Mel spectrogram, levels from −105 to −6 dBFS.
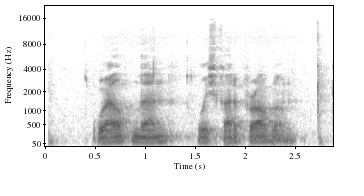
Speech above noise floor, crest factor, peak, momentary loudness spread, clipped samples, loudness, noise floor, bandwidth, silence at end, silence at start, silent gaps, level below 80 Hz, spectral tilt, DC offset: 23 dB; 18 dB; -32 dBFS; 9 LU; under 0.1%; -49 LUFS; -71 dBFS; 13.5 kHz; 0.1 s; 0.05 s; none; -78 dBFS; -6.5 dB/octave; under 0.1%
